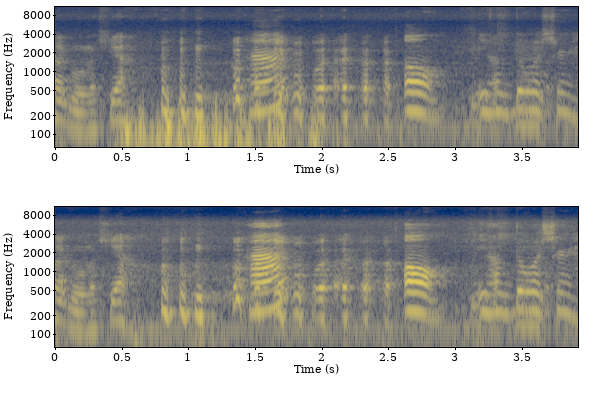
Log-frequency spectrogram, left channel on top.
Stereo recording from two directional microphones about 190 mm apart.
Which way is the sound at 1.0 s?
20° left (ahead or behind).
